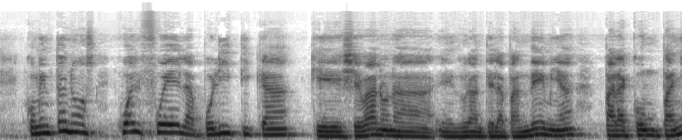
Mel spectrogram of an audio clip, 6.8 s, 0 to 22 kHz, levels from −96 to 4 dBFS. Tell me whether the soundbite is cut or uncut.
cut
